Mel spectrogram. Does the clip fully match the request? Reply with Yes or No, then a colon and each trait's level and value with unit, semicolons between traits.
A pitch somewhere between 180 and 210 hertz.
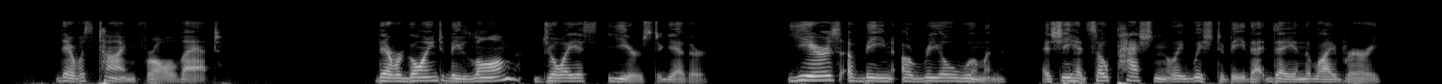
No: medium, 150 Hz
